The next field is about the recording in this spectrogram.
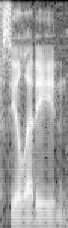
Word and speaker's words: Cioletti: And you can also follow me on Twitter, and that's at Jeff Cioletti. My name is spelled C-I-O-L-E-T-T-I.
